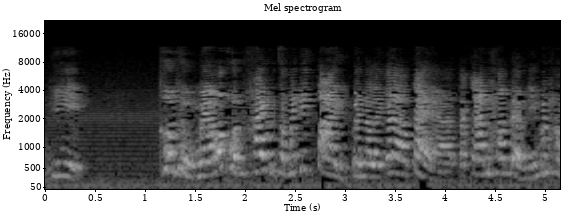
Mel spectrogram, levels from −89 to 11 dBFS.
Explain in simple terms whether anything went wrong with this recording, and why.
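Electrical interference from the 60 Hz mains supply leaked into the recording chain, so a quiet but steady, raspy mains buzz sits underneath the speech from start to finish.

The audio was also likely squeezed through heavy HE-AAC compression, which keeps only the lower frequencies and fakes the treble by copying them upward. Throughout, s sounds turn gritty or lispy, and nothing survives above about 11.8 kHz.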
